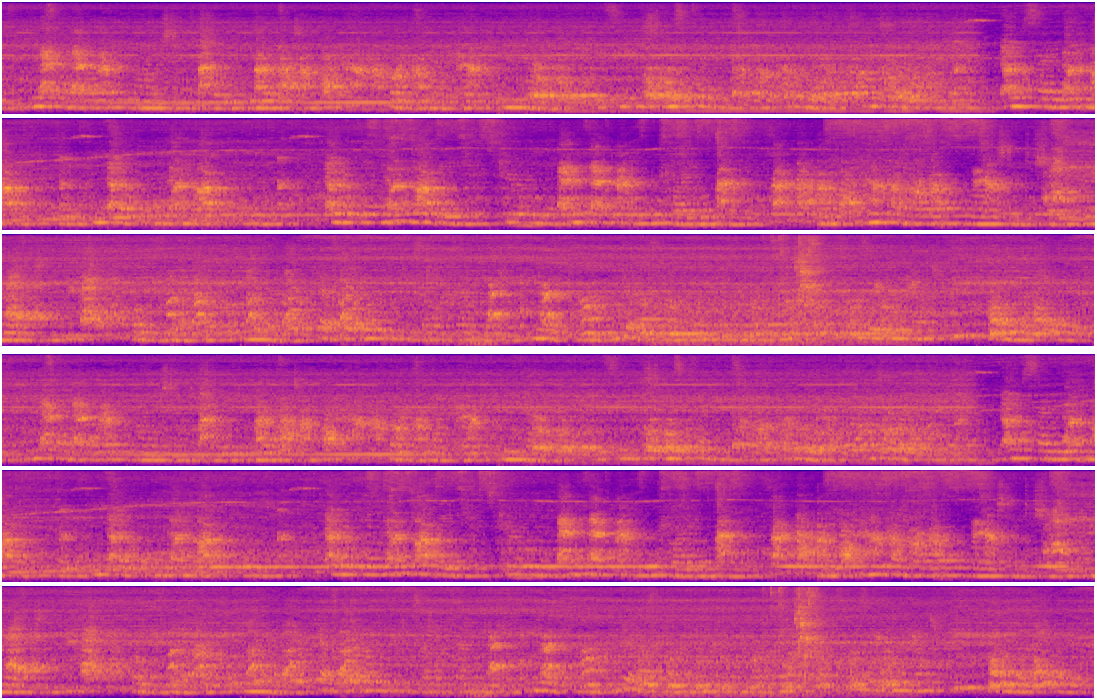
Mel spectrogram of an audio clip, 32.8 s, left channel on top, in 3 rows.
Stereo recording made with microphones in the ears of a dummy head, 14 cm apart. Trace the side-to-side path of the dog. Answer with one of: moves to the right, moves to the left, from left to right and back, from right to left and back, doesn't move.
from left to right and back.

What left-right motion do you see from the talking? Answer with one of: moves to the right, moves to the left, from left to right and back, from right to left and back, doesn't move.
doesn't move.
